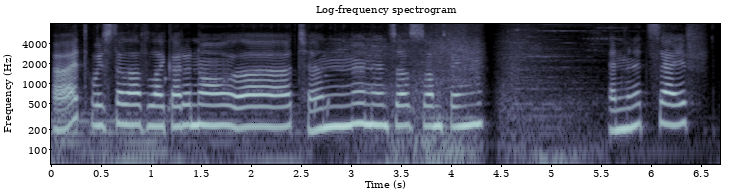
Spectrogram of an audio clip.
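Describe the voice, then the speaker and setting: A woman's voice: on the high side, flat delivery, a little slow, mellow, soft background music. A woman streamer giving casual, chatty gameplay commentary, rambling and thinking aloud as she goes.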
